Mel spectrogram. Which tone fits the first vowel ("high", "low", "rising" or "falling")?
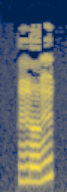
rising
